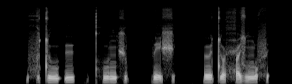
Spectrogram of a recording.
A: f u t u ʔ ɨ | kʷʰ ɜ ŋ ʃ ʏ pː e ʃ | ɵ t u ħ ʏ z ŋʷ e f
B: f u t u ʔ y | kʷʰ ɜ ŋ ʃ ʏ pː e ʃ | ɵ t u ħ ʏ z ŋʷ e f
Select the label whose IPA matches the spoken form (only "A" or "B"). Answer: A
